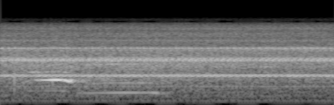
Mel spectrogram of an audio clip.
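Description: Electric fan running with a steady high-pitched whine.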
